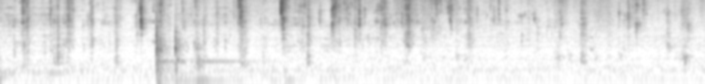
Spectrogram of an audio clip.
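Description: A person chewing a mouthful of mango and sauced chicken feet, with many small crisp crunches and wet mouth clicks.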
